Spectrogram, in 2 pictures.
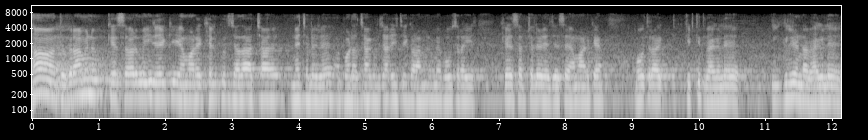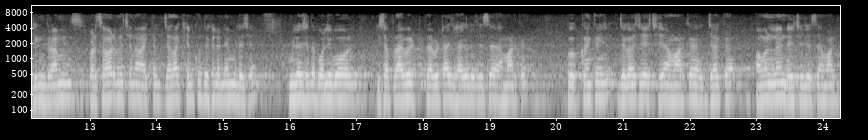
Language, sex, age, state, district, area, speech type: Maithili, male, 30-45, Bihar, Purnia, rural, spontaneous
